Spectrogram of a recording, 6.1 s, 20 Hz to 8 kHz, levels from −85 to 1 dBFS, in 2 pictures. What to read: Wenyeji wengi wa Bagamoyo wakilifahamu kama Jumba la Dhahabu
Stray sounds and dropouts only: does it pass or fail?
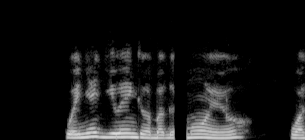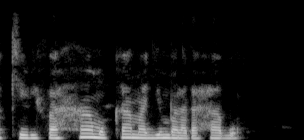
fail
